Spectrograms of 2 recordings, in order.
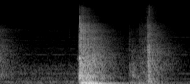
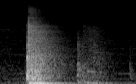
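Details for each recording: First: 2015 Tesla Model S door at −19 °C, handle only partly popping the door, glass not dropping enough to clear the chrome trim: heavy thunk, then a second knock, leaving a gap; door not closing fully, glass striking trim. Owner suspects cold. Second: 2015 Tesla Model S door at −19 °C, closing after a sticking-door problem cleared up (owner unsure whether it was temperature related): one solid thunk as it latches cleanly, with no rattle or glass scrape; normal door close.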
